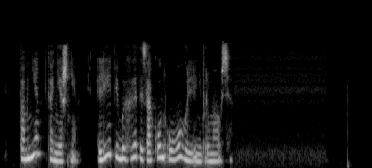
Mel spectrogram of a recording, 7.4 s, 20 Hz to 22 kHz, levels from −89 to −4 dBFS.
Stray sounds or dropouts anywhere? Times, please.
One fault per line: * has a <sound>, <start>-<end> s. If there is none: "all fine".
all fine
